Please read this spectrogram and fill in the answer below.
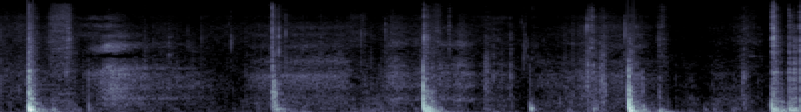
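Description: Heavy thuds of someone crawling across attic joists and plywood, five knocks a second or so apart, with rustling of insulation and ductwork in between.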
